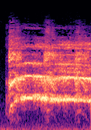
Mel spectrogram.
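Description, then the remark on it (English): A single loud, drawn-out bird squawk, used as a buzzer in a quiz game, rings out for about a second and a half, harsh and steady like a buzzer, with no talking over it. “I heard the birds first.”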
